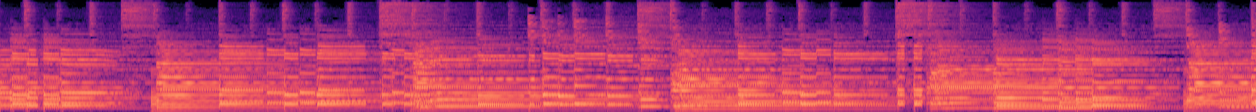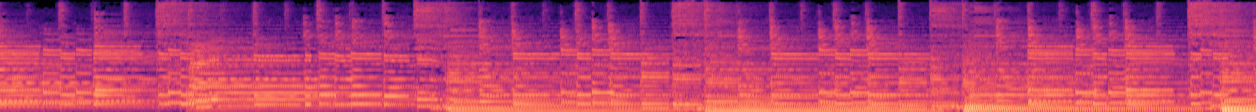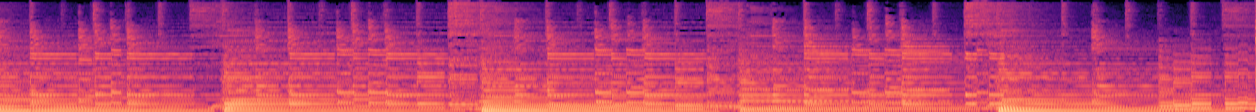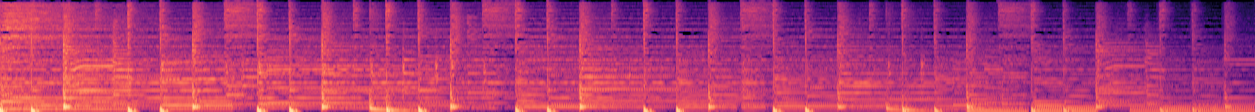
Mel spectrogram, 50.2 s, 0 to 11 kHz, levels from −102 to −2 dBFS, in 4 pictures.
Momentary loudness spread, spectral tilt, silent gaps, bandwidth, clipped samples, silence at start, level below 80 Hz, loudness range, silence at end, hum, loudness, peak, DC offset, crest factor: 8 LU; -5 dB/octave; none; 11 kHz; under 0.1%; 0 s; -32 dBFS; 5 LU; 0 s; none; -26 LUFS; -2 dBFS; under 0.1%; 22 dB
